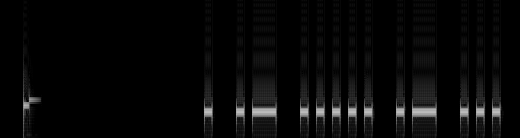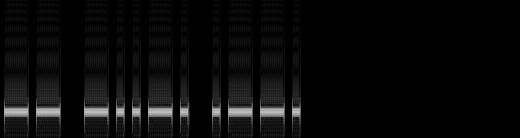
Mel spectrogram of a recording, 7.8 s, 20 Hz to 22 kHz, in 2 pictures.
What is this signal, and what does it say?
Morse code, heard as a keyed tone, about 20 wpm, 700 Hz. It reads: EA5ASM/P
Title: Difficult Call Signs 20wpm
